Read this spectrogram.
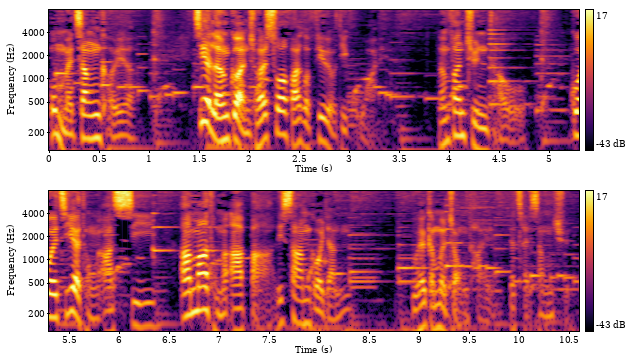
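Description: An actor playing a mild, wry young man narrating his life as a reluctant flatmate in a Cantonese radio drama, with a Hong Kong accent and a casual, understated delivery. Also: mid-range voice, brisk, close to an everyday voice. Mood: wry, reflective. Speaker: narrator and lead character. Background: background music.

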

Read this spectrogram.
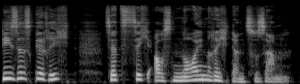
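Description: A woman's voice: mid-range voice, very animated, normal speed, vocal fry, husky. A woman reading scripted biographical stories as an audiobook narrator.

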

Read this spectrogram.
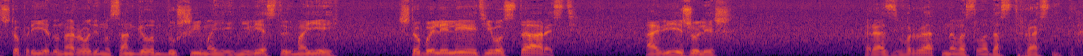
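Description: An actor playing a proud, wounded, hot-tempered young son in an audio drama, impassioned and indignant. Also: male voice, mid-range voice, fairly bright tone, slight background noise, lightly acted, poor audio. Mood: anguished contempt. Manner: impassioned, indignant, swinging into outbursts. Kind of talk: Russian classic audio drama acting.

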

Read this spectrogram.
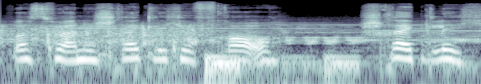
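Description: An actress plays a young gentlewoman in a radio drama, earnest and proud. Her voice sits a little high, with formal wording. Music is clearly heard behind her. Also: level tone, unhurried, close to an everyday voice. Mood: indignant. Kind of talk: literary radio drama acting.

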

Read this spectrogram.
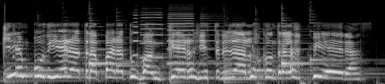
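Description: An actress voices an aggrieved woman in radio theatre. Her high voice recites dramatically and denounces destruction. Music plays clearly behind her. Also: moderate pace, natural voice. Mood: anguished, accusing.

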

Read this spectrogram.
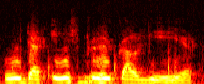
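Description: An actor playing a genteel, mysterious rescuer with a formal, courteous manner in a radio drama. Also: male voice, on the high side, slow. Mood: amused. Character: mysterious, genteel rescuer leading fifty identical men. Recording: muffled, noisy old radio recording.

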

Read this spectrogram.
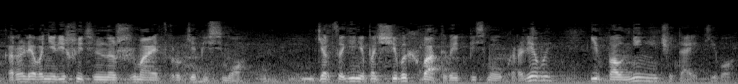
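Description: A man's voice: mid-range voice, lively intonation, fairly quick. A man narrating the stage action of a broadcast play from a script. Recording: dull, noisy 1950s radio broadcast recording.

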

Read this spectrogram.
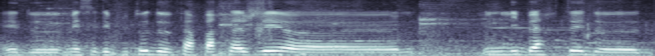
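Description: A woman's voice: deep voice, steady tone, a little slow, music in the background. A woman musician and radio host giving a casual interview, thinking aloud with many fillers and restarts. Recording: noisy street recording.

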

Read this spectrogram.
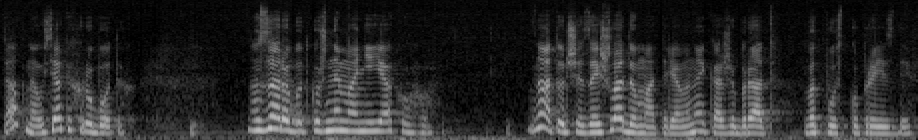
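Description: A woman's voice: mid-range voice, normal speed, a little mellow, natural voice. An actress playing a poor, anxious village mother with a Ukrainian accent, rambling and plaintive in a naturalistic radio drama. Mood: plaintive, apologetic.

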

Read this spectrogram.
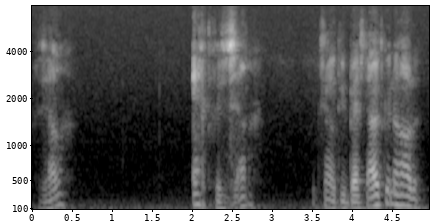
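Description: A man's voice: mid-range voice, lively intonation, normal speed, a little mellow, breathy edge. An actor in a Dutch radio play, playing a talkative, coolly unsettling policeman who speaks politely and insinuatingly. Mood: chatty, needling. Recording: dull, muffled old radio recording.

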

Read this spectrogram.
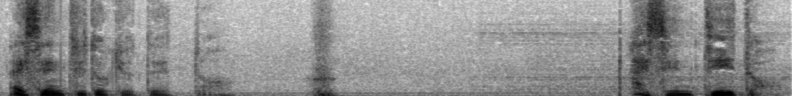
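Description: An actor in a radio drama playing an anxious, controlling older brother who presses with tense questions. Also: male voice, medium pitch, measured pace, a little mellow, a little hiss or hum, natural voice. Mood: pressing, upset.

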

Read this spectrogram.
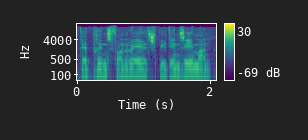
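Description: A young actor playing a proud, defiant crown prince in a radio play, speaking in a haughty, self-assured way. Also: male voice, mid-range voice, flat delivery, moderate pace, darkish tone, natural voice. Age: young adult.

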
